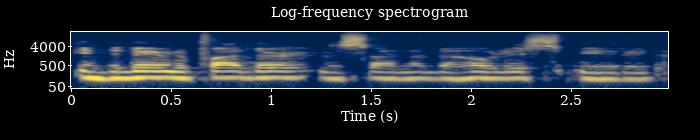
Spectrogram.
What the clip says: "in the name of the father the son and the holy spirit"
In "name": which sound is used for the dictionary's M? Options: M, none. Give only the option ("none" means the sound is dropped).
none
